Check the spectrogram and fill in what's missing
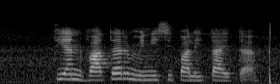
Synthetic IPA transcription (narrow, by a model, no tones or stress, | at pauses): tiənvɐtərmynisipɐlitɛjtə̰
